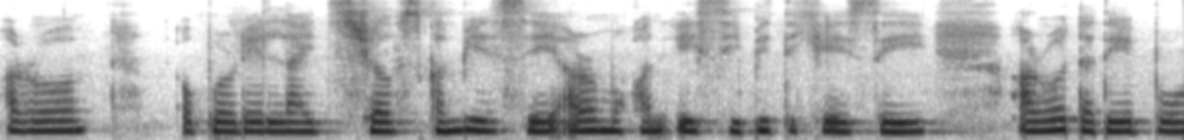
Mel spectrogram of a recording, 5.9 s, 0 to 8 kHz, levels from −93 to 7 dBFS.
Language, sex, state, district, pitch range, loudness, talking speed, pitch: Nagamese, female, Nagaland, Dimapur, 200-210 Hz, -13 LUFS, 140 wpm, 205 Hz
